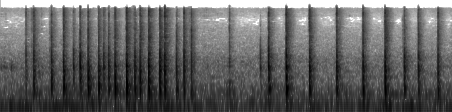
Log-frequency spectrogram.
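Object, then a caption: Acrylic plastic clipboard. Long nails tap rapidly on a transparent, clear acrylic plastic clipboard lying flat on a dark table. The taps are short, dry, clicky knocks with a hollow low-mid tone, coming in a dense flurry before a brief pause around two seconds and then a steadier series of separate taps.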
